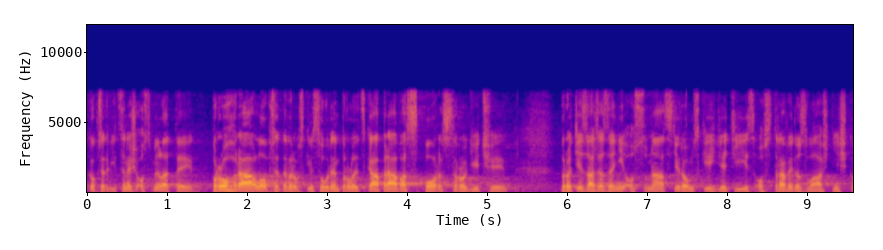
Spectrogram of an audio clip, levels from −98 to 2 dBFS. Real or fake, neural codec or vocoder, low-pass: real; none; 7.2 kHz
